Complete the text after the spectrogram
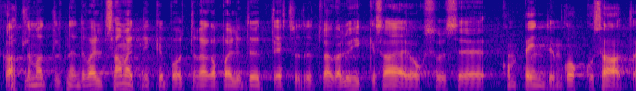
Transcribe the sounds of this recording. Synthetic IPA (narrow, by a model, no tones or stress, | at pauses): kɑ̰ht̪lemɑt̪ːˑult̪ne̞nd̪e̞vɑlʲt̪seɑme̞t̪nikːˑe̞po̞ːlt̪ːˑo̞nvæɡ̥ɑpɑlʲjut̪ø̞ːd̪̚t̪e̞ht̪ud̪̥e̞t̪ːvæɡ̥ɑlyɦikːˑe̞seɑjɑjo̞ːksulse̞ːko̞mpe̞nʲd̪̥iumko̞kːusɑːd̪̥ɑ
